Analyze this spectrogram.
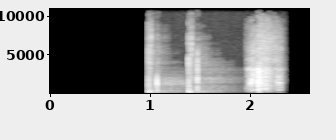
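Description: Footsteps tap across a hard floor.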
